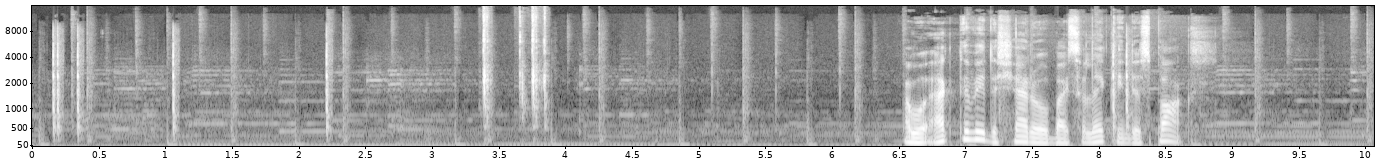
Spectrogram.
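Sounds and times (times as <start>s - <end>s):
background music: 0.0s - 10.0s
typing on computer keyboard: 3.4s - 3.9s.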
